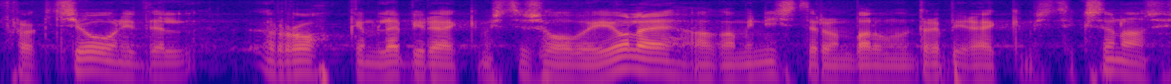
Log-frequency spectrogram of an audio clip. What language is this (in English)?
Estonian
